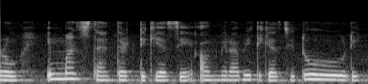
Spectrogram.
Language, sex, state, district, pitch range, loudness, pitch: Nagamese, female, Nagaland, Dimapur, 190-215 Hz, -14 LUFS, 200 Hz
